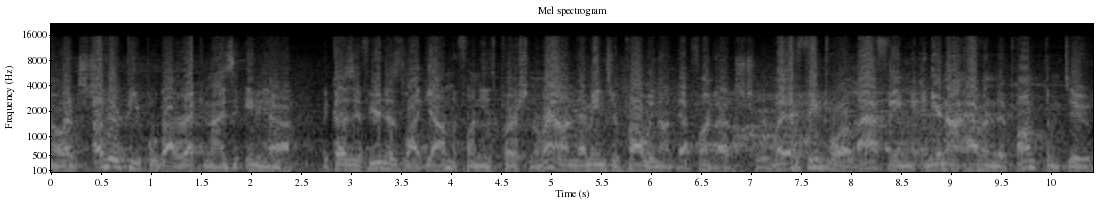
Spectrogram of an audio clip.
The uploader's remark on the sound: Let me once again apologize for the quality of the audio. I am so sorry that it is distorted this week. We are trying out different settings on our microphone and have not found the one that works best yet. I was not able to test the audio before we recorded.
